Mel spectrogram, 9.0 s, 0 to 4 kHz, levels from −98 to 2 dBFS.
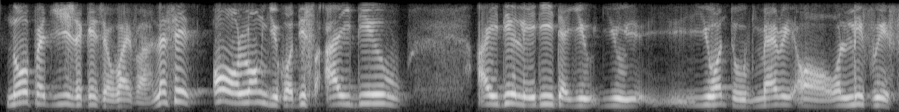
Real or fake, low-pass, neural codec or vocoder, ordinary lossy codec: real; 3.6 kHz; none; none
